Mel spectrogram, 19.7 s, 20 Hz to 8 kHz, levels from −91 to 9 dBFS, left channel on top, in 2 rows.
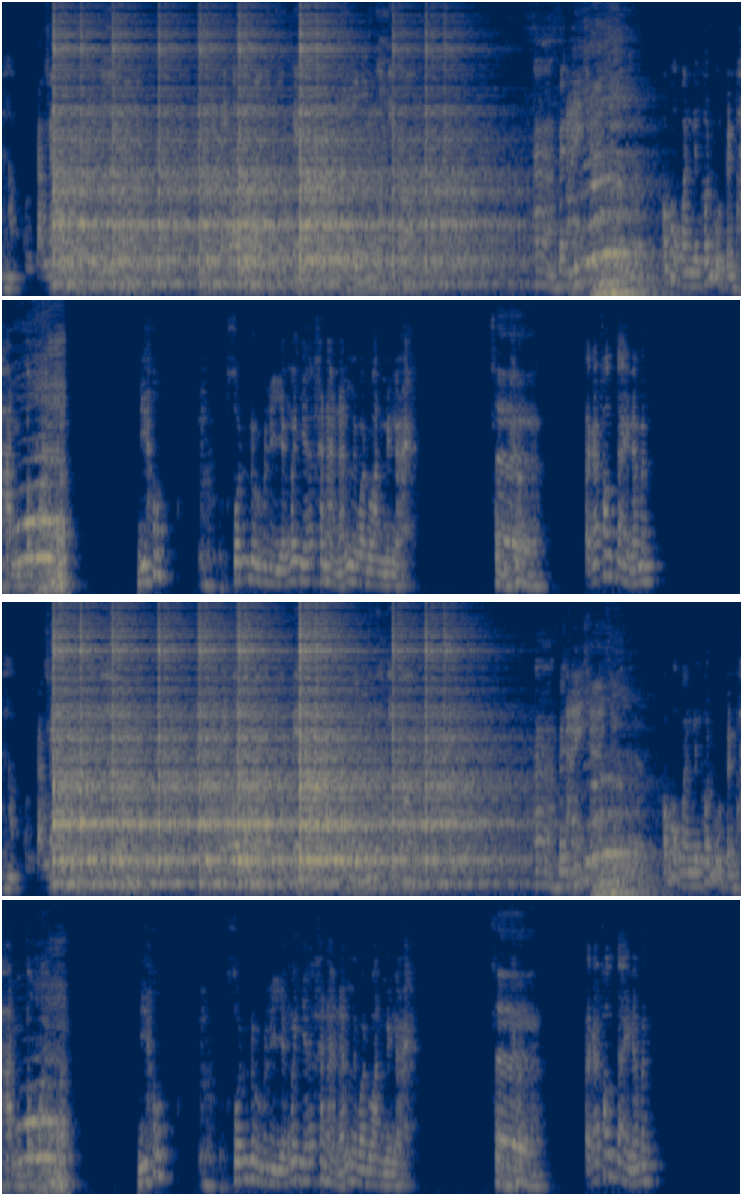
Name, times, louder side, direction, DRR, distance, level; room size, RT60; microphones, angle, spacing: voice 1, 0.0-1.0 3.0-3.4 4.0-4.2 4.7-5.5 7.1-10.7 11.6-12.0 12.5-15.4 16.4-16.8 17.6-18.5, left 2 dB, 75° left, 2.1 m, -43 dB
voice 2, 0.6-1.9 2.7-5.6 7.5-8.2 16.4-17.0, right 1 dB, 5° right, 1.7 m, -44 dB
sound 1, 0.7-7.3, right 3 dB, 25° right, 1.2 m, -33 dB
sound 2, 2.6-2.8 4.0-4.1 4.5-4.7 5.0-5.2 7.6-8.9 9.8-10.7, left 5 dB, 45° left, 0.4 m, -35 dB
6.5 x 3.7 x 4.5 m
head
